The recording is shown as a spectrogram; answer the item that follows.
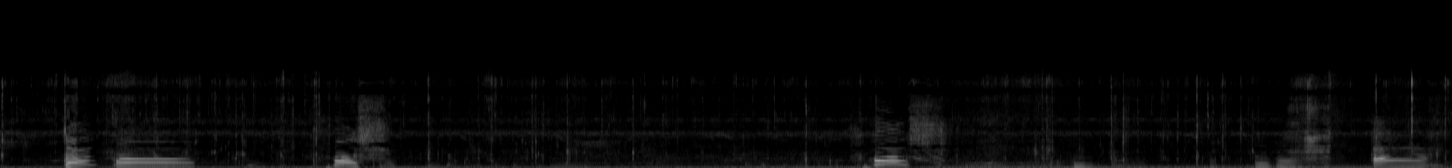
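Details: Mealtime otters receiving mullets near mangroves let out short upswept squeaks in quick pairs, separated by quiet gaps filled with low rumbling background noise.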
